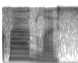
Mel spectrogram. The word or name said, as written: cloudless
